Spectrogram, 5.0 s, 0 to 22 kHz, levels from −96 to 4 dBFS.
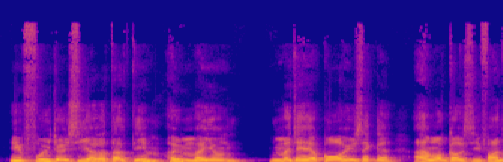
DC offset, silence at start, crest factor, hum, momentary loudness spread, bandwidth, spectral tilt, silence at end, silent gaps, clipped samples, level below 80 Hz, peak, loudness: under 0.1%; 0.1 s; 12 dB; none; 7 LU; 19.5 kHz; -7.5 dB/octave; 0 s; none; under 0.1%; -66 dBFS; -6 dBFS; -19 LUFS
